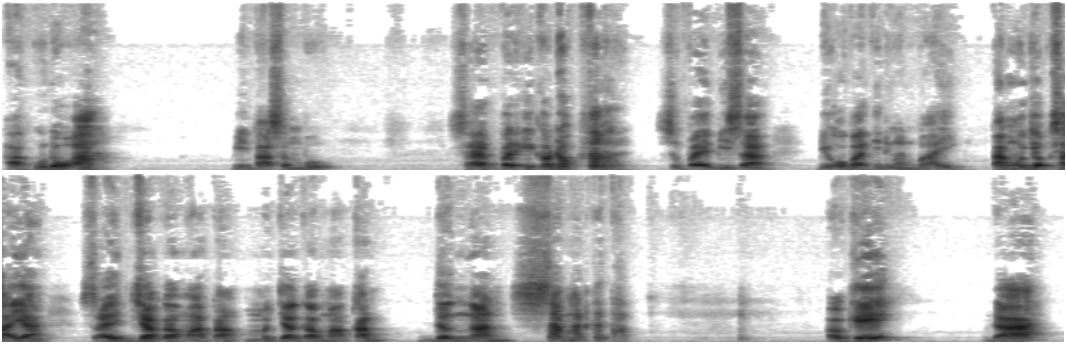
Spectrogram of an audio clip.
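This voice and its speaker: An older man preaching a sermon as pastor, his voice husky, going from low murmurs to loud emphatic repeated lines and dropping in English words. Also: muffled recording.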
